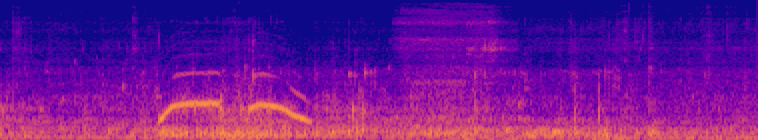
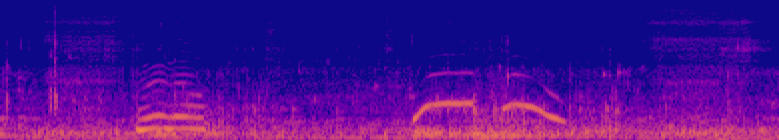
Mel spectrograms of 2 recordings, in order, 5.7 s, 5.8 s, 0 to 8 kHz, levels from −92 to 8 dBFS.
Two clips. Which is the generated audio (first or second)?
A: first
